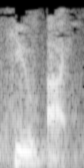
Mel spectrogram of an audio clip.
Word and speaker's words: qi: That's how you spell qi. Believe it or not, sometimes it's spelled Q-I. Okay? I don't know why. But qi, like you've heard maybe Tai Chi. Okay, that's an example of that.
